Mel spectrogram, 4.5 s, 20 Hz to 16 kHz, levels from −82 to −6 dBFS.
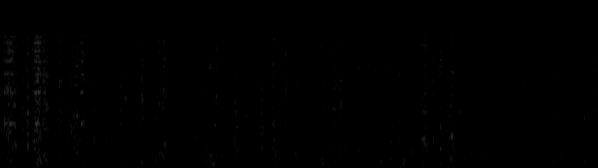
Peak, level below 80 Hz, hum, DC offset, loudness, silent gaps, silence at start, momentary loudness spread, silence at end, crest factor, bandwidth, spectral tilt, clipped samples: -48 dBFS; under -90 dBFS; none; under 0.1%; -68 LUFS; 4.10-4.14 s; 0.05 s; 6 LU; 0 s; 24 dB; 7.6 kHz; 0 dB/octave; under 0.1%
